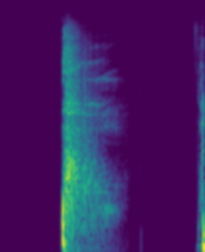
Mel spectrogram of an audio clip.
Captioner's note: sighs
